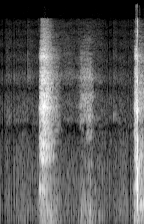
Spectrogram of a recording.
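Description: Two short hissing nasal bursts, then a sharp explosive burst: a sneeze.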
